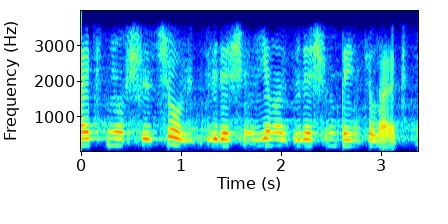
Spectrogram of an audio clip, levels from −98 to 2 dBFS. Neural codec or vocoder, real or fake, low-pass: autoencoder, 48 kHz, 32 numbers a frame, DAC-VAE, trained on Japanese speech; fake; 3.6 kHz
